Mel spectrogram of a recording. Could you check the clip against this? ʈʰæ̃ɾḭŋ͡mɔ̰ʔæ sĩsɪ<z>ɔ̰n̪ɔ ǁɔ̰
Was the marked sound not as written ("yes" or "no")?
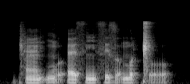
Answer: no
